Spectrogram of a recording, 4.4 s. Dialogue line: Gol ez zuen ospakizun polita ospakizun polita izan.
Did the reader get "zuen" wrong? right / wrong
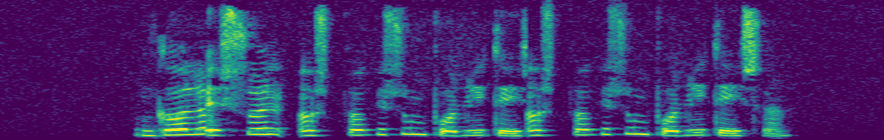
right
